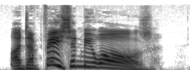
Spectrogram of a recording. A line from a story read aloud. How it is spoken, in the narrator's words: cried Pat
